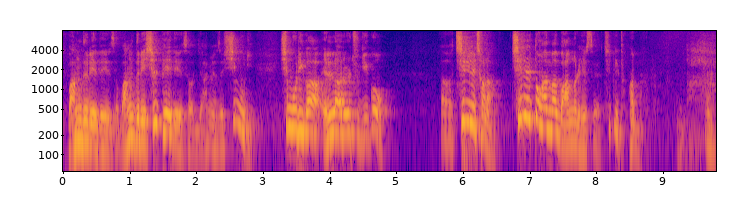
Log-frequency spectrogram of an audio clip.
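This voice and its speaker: High-voiced man preaching with animation. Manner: animated preaching, teasing congregation members by name. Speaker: pastor. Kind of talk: sermon. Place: church sanctuary.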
